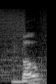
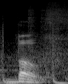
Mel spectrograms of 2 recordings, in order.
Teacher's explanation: ¿Escuchas la diferencia entre la T fuerte y la TH?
